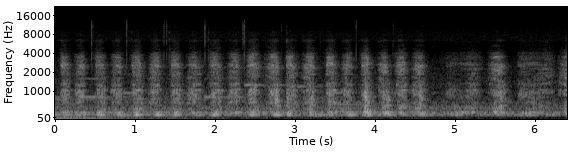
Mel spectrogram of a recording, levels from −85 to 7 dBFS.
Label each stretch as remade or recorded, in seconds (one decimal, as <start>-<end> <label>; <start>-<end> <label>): 0.0-6.4 recorded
